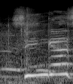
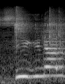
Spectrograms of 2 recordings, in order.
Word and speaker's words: সিগনাল: যেখানে আছে ওখানে থাক সিঙ্গেল সিঙ্গেল সিঙ্গেল না সিগনাল বলো সিগনাল সিঙ্গেল না সিঙ্গেল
